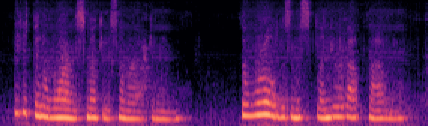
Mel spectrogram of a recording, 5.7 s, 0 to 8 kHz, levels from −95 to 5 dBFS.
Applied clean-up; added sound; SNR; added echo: neural separator model SepFormer DNS4.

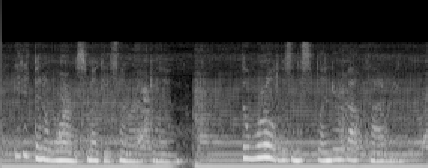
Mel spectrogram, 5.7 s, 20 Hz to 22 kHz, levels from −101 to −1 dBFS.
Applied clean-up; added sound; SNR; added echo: none; Musical instrument; 7 dB; reverberation time 0.3 s.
